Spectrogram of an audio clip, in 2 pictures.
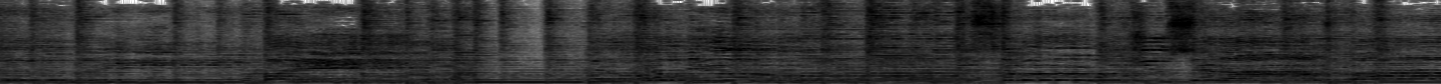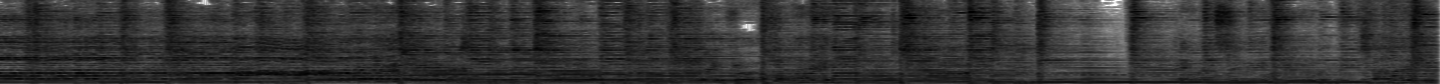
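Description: Two acoustic guitars played together while a woman sings lead and a man sings harmony, a live acoustic duo song.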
